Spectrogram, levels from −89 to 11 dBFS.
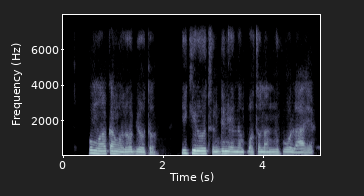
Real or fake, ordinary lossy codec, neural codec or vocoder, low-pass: fake; none; codec, 16 kHz, 4 kbps, FreqCodec, smaller model; 7.2 kHz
